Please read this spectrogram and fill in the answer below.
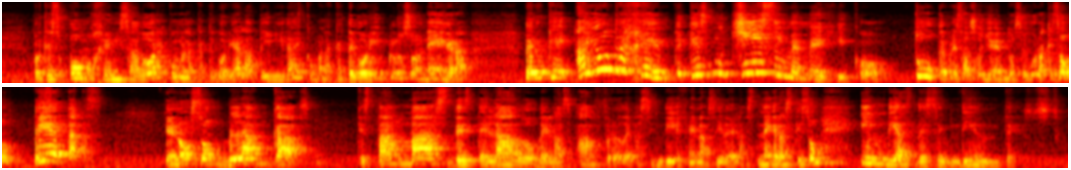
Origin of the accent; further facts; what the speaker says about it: Dominican Republic; Yo vengo de un contexto de República Dominicana donde hay colegios, ¿no?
